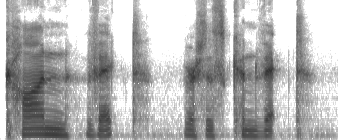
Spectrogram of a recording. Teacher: The stress is on the second half for the verb, but on the first half for the noun.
